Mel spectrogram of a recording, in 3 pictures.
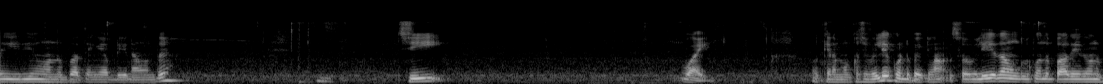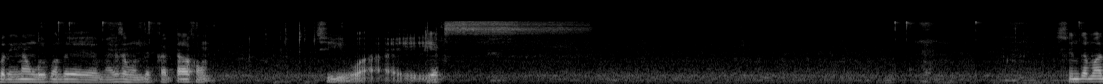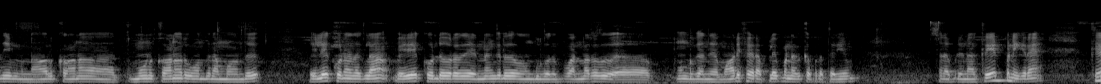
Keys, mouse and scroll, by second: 1.3 click, 13.8 click, 14.2 click, 16.0 g, 23.0 click, 25.7 g.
